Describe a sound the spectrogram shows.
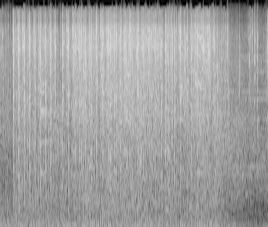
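Automatic gunfire rattles loudly in rapid bursts.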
